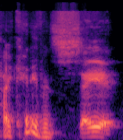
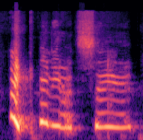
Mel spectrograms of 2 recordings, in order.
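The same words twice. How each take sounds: First: Said in the usual way. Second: Much higher, squeaky laughing take on I can't even say it. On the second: Real, not acted. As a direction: crack up while trying to say it.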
